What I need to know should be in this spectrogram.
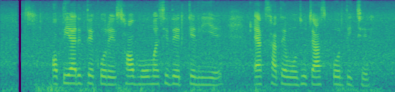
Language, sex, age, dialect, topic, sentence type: Bengali, male, 25-30, Western, agriculture, statement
